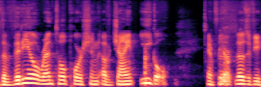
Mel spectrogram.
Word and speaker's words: Giant Eagle: video rental portion of giant eagle and for those of you who don't know uh if you have a pittsburgh accent you would call it john eagle john that's how he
